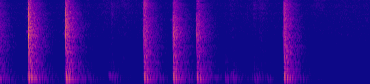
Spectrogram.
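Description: A tight jar lid is banged on a surface to loosen it: about seven or eight sharp, close knocks in quick, uneven succession, some louder and some softer, then quiet.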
